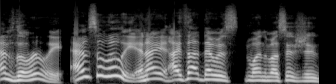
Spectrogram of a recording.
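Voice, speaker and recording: Very fast male speech with very wide pitch swings on a very clean recording with a silent background. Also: dry, close sound with no echo. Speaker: podcast host and leadership coach. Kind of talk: podcast interview.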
